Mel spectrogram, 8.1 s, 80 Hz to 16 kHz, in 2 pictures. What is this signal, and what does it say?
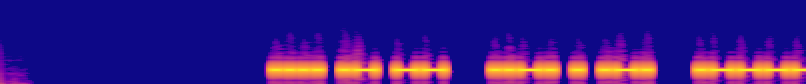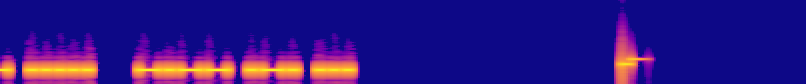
Morse code, heard as a keyed tone, about 36 wpm, 700 Hz. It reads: HAM FER 15 YRS
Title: Practice QSO - Exchange 3 - More Info - 35wpm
